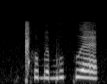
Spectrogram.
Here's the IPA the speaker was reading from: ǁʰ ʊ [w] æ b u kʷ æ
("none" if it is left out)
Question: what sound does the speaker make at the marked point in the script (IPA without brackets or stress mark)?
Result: b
